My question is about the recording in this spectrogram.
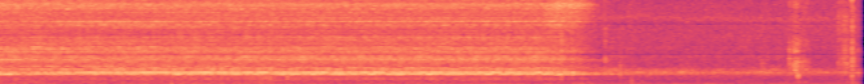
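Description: Brushless geared electric-bike hub motor spinning its unloaded wheel at about top speed, a steady high whine that cuts out about four seconds in as the power is released and the wheel coasts down.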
